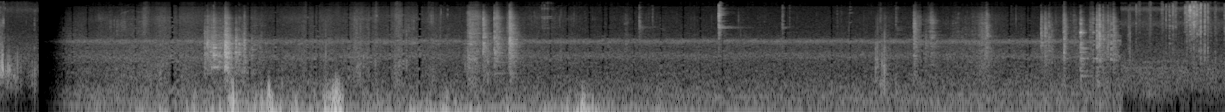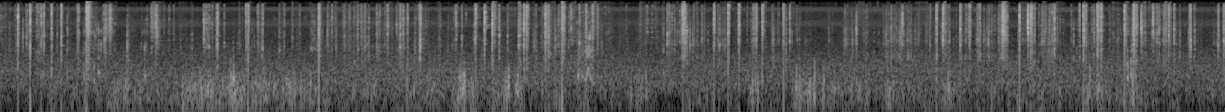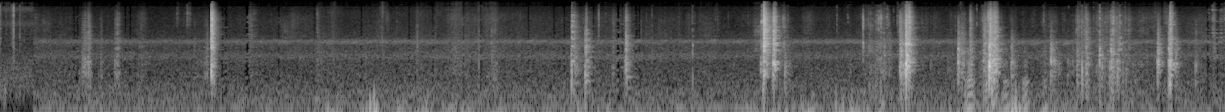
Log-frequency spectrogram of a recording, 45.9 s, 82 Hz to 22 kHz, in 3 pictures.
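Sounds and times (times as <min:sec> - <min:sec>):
small hard objects clicking: 0:13.0 - 0:31.1.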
